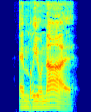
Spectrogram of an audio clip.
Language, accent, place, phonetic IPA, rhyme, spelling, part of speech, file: German, Germany, Berlin, [ɛmbʁioˈnaːl], -aːl, embryonal, adjective, De-embryonal.ogg
- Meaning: embryonic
